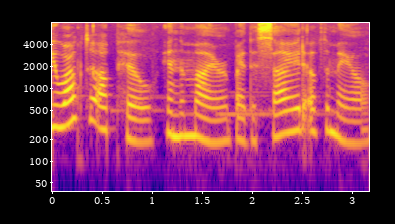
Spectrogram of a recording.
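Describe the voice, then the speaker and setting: Music plays in the background as a woman talks with lively intonation. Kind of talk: audiobook reading; sleep story. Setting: soft background music.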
